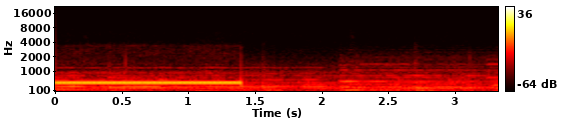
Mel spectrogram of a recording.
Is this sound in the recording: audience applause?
no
